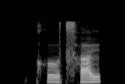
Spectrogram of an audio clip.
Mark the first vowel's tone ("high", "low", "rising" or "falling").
low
